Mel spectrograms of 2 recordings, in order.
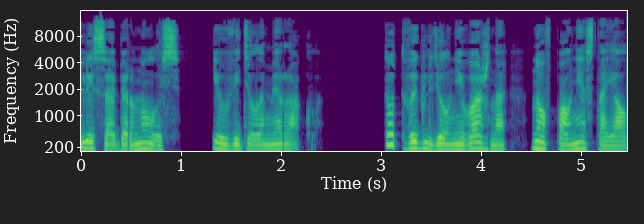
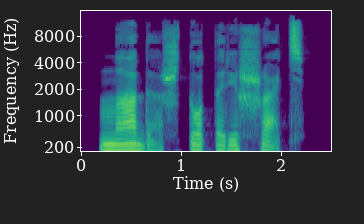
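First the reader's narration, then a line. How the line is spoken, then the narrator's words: Quiet. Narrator (Russian): так же тихо сказал ему отец Василисы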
